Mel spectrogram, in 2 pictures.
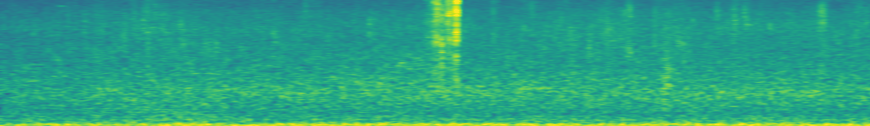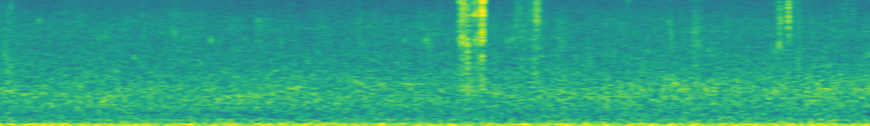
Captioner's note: camera clicking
